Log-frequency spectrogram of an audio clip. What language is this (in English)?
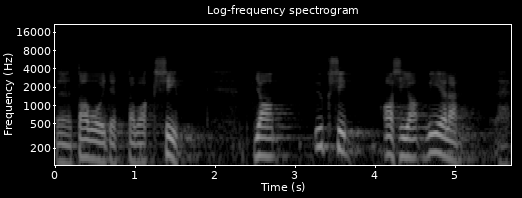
Finnish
